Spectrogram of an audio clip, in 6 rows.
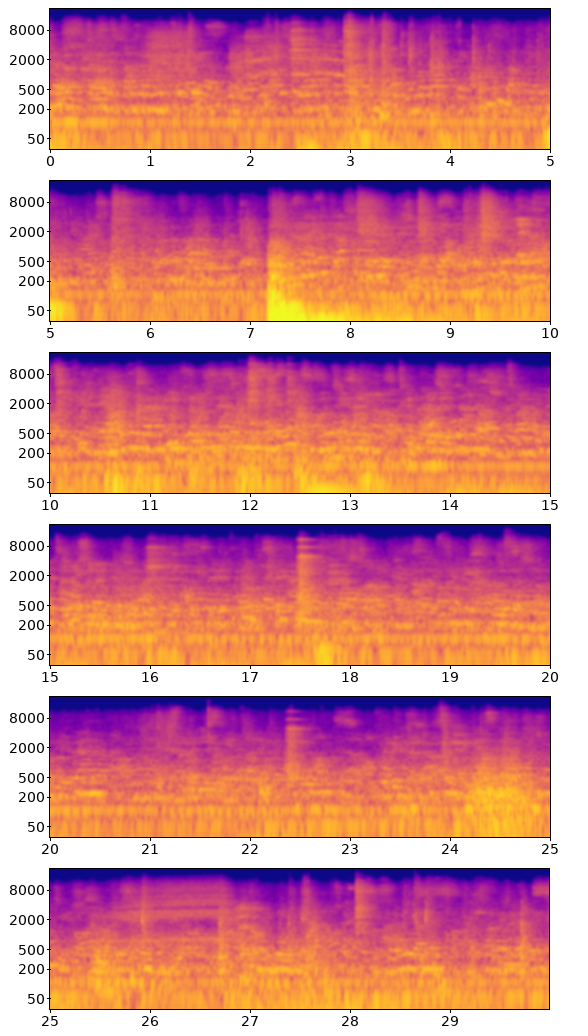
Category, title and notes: Soundscapes > Indoors
AMBRest Café Jelinek Restaurante Ambience Walla 01 Vienna
Noon Ambience at Café Jelinek Vienna recorded with Clippy EM272 in AB Stereo into ZoomF3
Bar, Cafe, Crowd, Field, Fieldrecording, Public, Restaurente, Vienna, Walla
